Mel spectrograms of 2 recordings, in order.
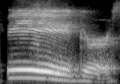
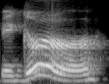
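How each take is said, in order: First: The stress is on the first syllable. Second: The stress is on the second syllable. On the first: The speaker calls it right. "we say bigger" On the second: The speaker calls it wrong. "We don't say bigger"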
